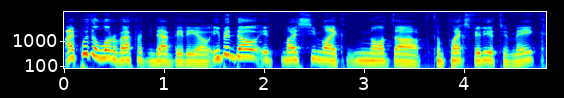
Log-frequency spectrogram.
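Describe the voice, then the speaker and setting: A man with a Serbian accent speaks in a high voice at a moderate pace. The sound is dry and close with no echo, on a very clean recording with a silent background. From Serbia, southeastern. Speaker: gaming streamer. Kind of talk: live gameplay stream chat.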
